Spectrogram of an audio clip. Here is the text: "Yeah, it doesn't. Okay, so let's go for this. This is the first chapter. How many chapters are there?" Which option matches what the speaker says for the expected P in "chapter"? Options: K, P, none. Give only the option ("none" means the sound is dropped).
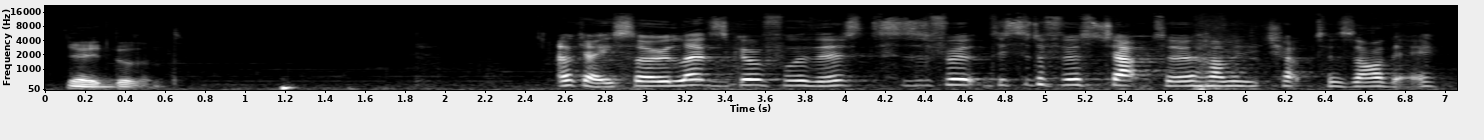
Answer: P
